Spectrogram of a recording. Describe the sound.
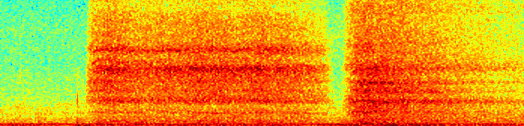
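Slow breathing in and out, heard as two long, airy hisses of steady loudness separated by a brief pause, with no voices.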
